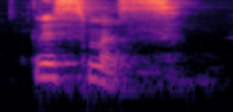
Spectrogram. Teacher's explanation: The middle consonant T is often deleted. T is deleted from the cluster ST. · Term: deletion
